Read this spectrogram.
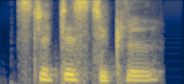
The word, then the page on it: statistical: Indian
